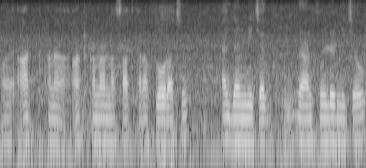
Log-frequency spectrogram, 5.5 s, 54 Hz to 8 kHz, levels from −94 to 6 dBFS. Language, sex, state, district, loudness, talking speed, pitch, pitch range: Bengali, male, West Bengal, Jhargram, -18 LUFS, 165 wpm, 115 Hz, 110-120 Hz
